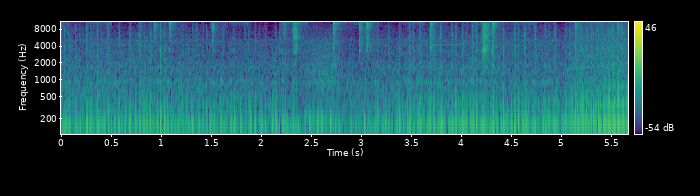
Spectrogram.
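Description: A damaged vehicle engine in ARMA 3 runs with a rough, loud sputtering rumble and rattling clatter, steady and close, with the pitch rising briefly at the end.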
